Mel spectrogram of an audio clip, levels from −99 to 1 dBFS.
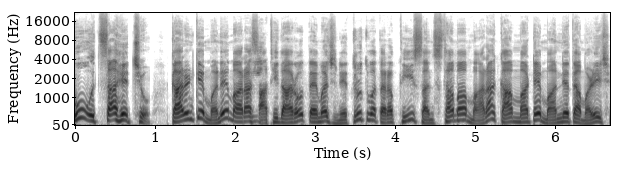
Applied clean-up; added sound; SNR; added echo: neural mask model Resemble Enhance denoiser.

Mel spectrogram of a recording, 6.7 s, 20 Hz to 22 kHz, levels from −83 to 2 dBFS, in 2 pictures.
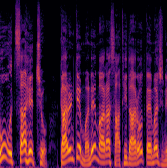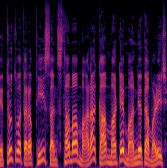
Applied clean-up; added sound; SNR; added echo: none; none; none; none.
